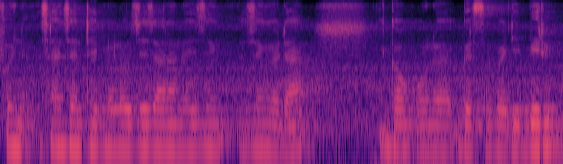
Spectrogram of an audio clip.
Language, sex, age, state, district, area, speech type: Bodo, male, 30-45, Assam, Chirang, rural, spontaneous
